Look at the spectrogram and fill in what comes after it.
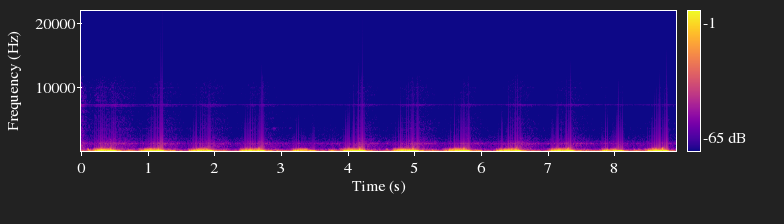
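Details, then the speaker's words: Teaching example of a heart murmur: regular heartbeat near 79 a minute with prolonged whooshing sounds from turbulent flow in place of the crisp S1–S2 lub-dub. "All right, that was a lot whooshier than the quick crisp lubdub of S1 S2. So if you hear that, think murmur."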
